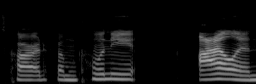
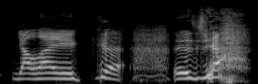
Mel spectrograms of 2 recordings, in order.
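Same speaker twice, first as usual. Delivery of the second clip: loud, broken-up bee impression; attempted movie-line impression; 2 semitones higher, 6 dB louder, slower than usual. Shown as a demonstration. Reader fumbles the film bee's line, loudly. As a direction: blurt it loudly, tripping before jazz. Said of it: "trying to do a good impression of it".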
